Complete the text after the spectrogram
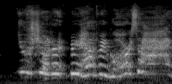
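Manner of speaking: play-acted, very high, shrill, loud, furious screaming. Retelling what masked protesters screamed: imitating protesters screaming. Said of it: "screaming, like, very loud, but it was muffled".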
